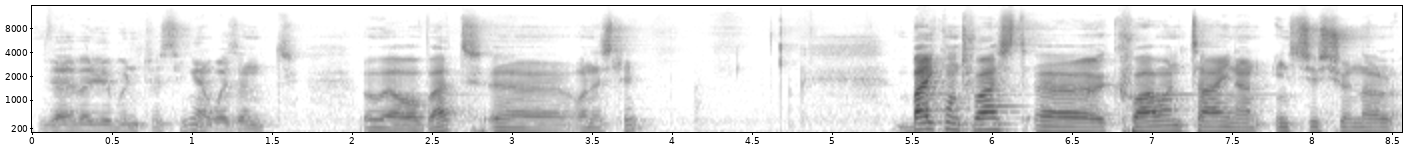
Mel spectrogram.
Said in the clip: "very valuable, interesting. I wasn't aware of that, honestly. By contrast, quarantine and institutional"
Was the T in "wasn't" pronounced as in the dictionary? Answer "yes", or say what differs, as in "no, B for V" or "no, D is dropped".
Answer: yes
